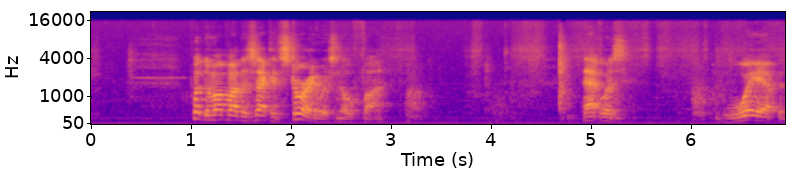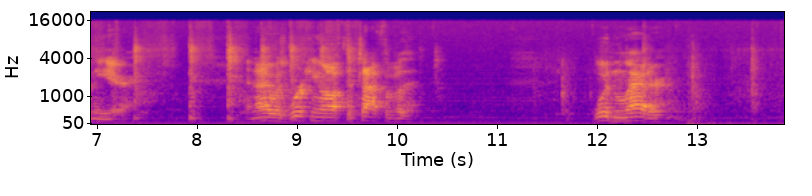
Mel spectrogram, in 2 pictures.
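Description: A middle-aged man talks calmly, close by, in pauses.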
